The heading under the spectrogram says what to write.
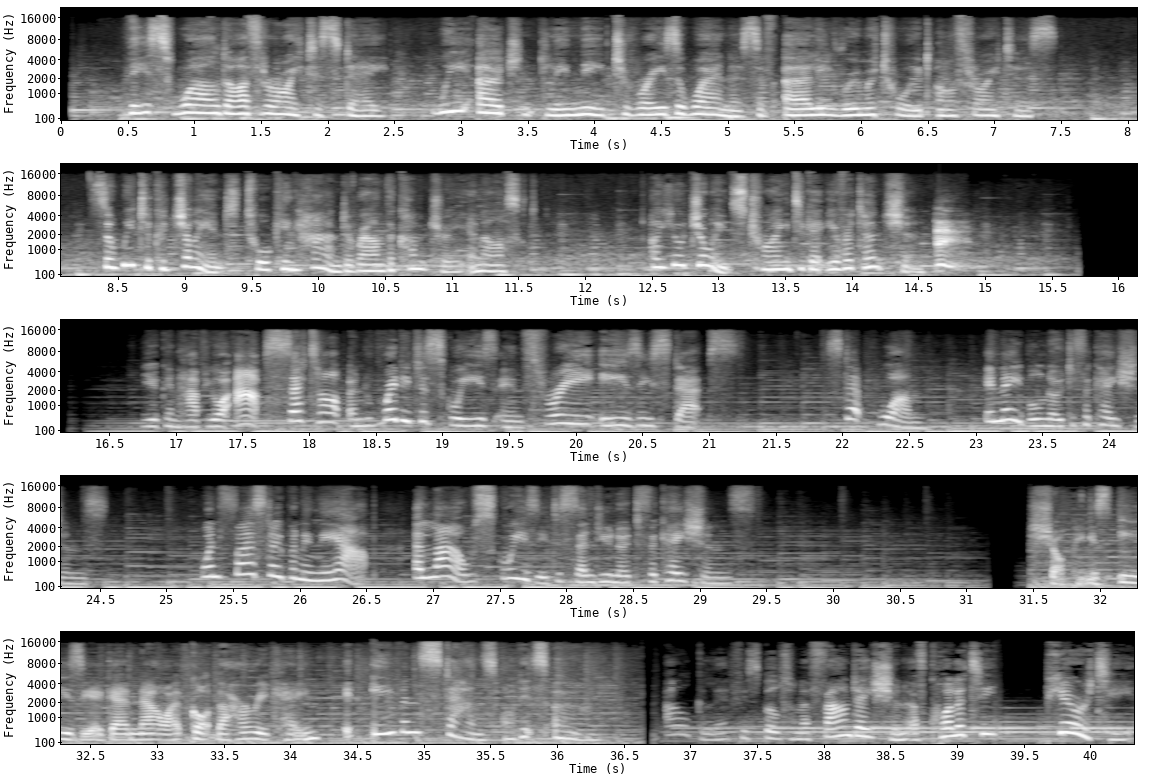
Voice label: VO Commercial Medical

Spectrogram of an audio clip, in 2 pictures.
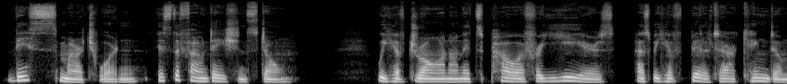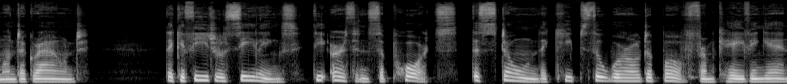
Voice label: Irish Queen

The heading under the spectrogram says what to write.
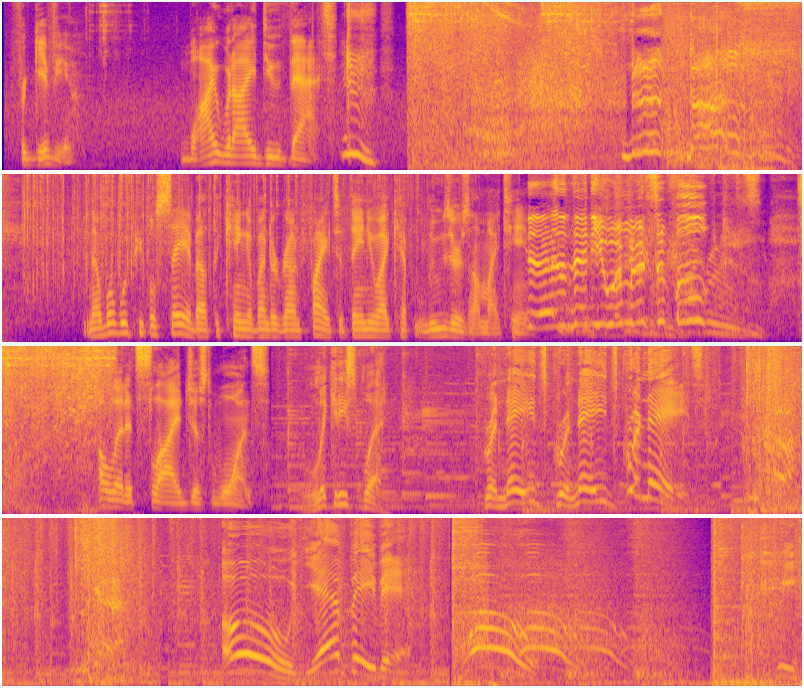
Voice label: Anime and Videogame

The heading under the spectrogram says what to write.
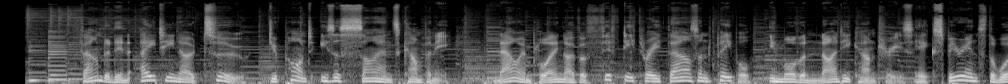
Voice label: Telephone System On Hold IVR

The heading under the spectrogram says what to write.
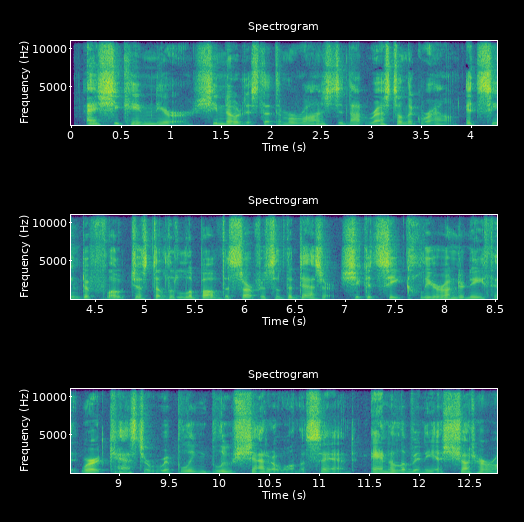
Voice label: audiobooks

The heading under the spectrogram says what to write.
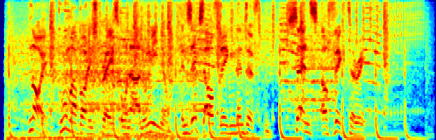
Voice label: TV spot fragrance; PUMA

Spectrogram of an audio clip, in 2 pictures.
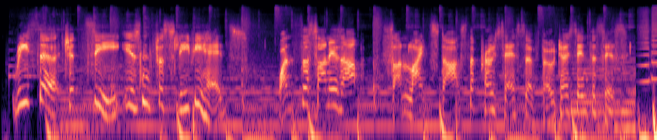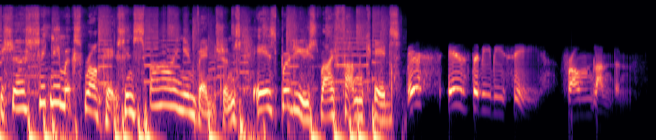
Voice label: character

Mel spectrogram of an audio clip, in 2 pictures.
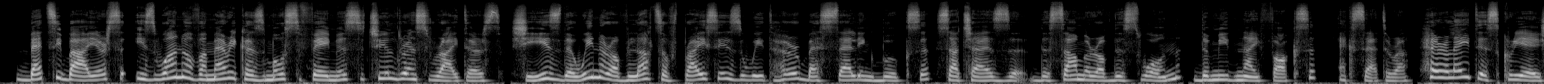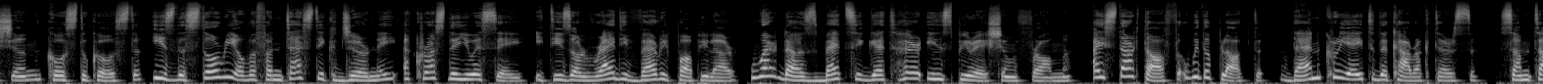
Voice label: english narrative

